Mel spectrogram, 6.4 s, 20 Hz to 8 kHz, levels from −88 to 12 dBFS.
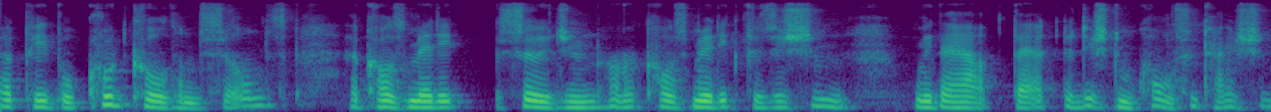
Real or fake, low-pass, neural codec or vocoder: fake; 7.2 kHz; autoencoder, 22.05 kHz, a latent of 192 numbers a frame, VITS, trained on one speaker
